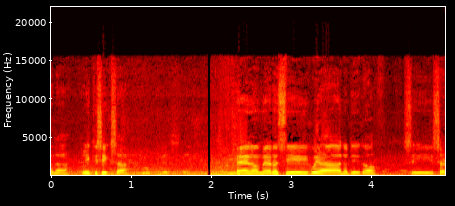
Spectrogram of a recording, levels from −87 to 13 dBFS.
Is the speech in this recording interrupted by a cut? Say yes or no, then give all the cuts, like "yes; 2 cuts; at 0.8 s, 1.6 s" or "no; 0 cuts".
no; 0 cuts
